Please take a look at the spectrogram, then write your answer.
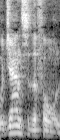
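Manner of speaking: ordinary delivery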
